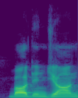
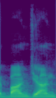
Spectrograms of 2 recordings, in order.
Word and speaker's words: بادنجان: کے بعد ہے بادنجان، بادنجان جو ہے بینگن، عام تلفظ میں بانجان بھی بول دیتے ہیں، بادنجان بینگن۔ گوجه فرنگی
